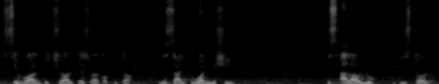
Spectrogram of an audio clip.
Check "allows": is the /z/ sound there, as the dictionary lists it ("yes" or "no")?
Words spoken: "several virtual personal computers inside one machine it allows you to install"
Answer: no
